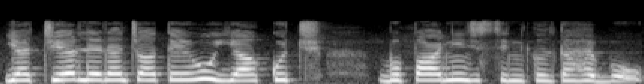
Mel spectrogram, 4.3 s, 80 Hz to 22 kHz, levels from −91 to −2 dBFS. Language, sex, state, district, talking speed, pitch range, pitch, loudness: Hindi, female, Himachal Pradesh, Shimla, 180 wpm, 265-295 Hz, 280 Hz, -13 LUFS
